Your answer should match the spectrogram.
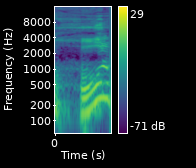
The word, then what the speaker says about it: whole: जैसे कि WHOLE, इसको होल बोलेंगे, होल, जबकि बनता है डब्लू से।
